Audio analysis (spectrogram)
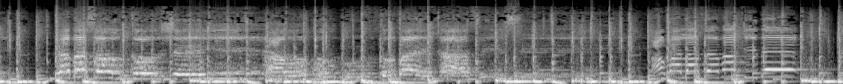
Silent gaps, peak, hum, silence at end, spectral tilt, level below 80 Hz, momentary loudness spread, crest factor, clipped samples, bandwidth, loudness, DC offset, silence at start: none; 0 dBFS; none; 0 s; -4.5 dB/octave; -24 dBFS; 3 LU; 8 dB; 4%; 17.5 kHz; -8 LUFS; under 0.1%; 0 s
